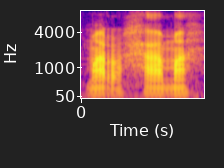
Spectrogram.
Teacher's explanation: Nah, kemudian yang ini ta di belakang, ta marbuto di belakang dibaca seperti huruf h sukun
